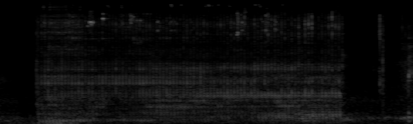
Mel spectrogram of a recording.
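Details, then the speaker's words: Ultrasonic cutter with blade removed, tip pressed onto Reynolds foil against an aluminium block to weld it; steady buzzing whine throbs unevenly under load, pulsing suspected from the driver hardware disliking the mechanical loading, and the power supply starts flashing. "So that, that pulsing seems to be the driver hardware. Not being very happy with the mechanical loading on the end of here."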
